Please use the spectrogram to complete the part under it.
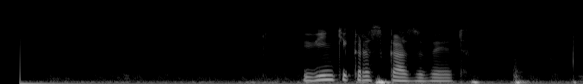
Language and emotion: Russian, neutral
